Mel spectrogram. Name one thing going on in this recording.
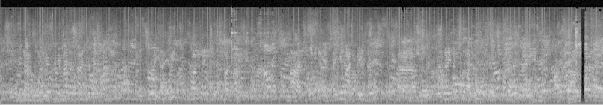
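An elderly woman talks and laughs cheerfully nearby.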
